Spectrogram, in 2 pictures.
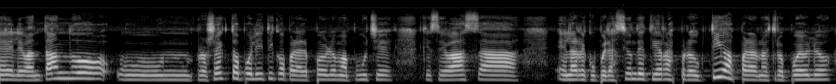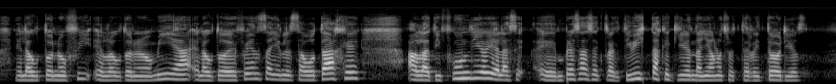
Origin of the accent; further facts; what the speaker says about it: Puelmapu, Argentina; también vengo del Puelmapu.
